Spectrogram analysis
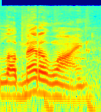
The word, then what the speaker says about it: La Madeleine: So we ate at La Madeleine. That's how they told me it's pronounced.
